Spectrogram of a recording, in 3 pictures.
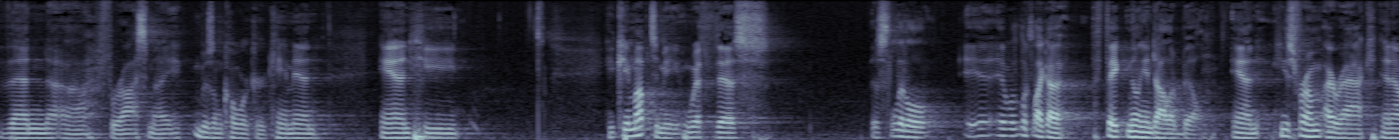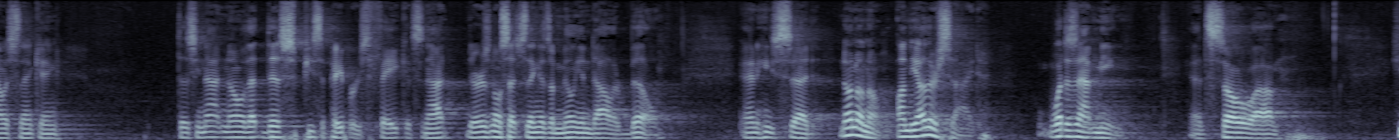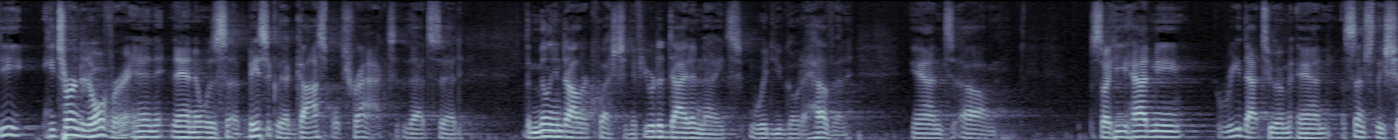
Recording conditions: live audience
